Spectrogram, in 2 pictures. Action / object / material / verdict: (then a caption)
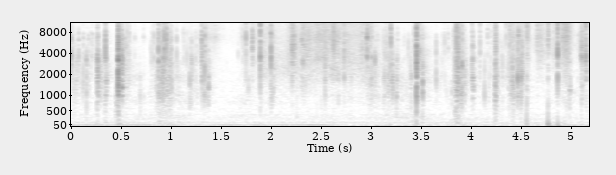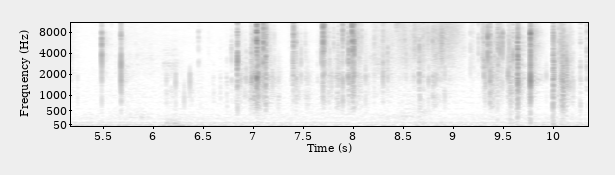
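scrape / small plastic pill bottle with paper label / plastic / none. Long nails scratch and tap the label and body of a small clear plastic pill bottle full of pills. Dense, crinkly scratching mixes with quick, bright ticks and taps, heard quietly over a low steady hum.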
